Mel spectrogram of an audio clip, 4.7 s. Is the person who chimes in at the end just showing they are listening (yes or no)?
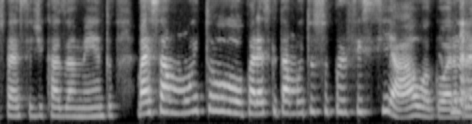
yes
